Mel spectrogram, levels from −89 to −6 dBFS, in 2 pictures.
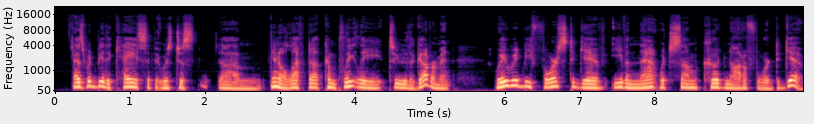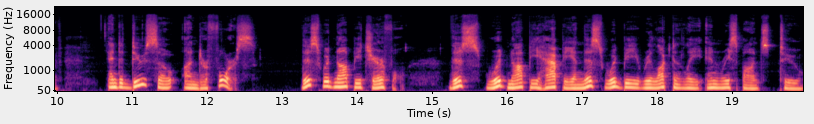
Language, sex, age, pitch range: English, male, 40-59, 130-170 Hz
